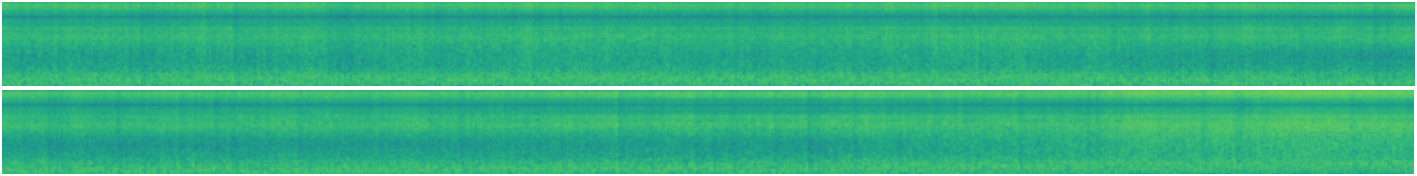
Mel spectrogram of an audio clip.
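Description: Airborne XT Tundra ultralight trike's engine and pusher propeller running steadily through takeoff and climb, mixed with heavy wind rush on the wing-mounted microphone.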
